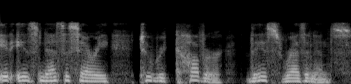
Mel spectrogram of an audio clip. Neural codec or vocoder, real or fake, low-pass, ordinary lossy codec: vocoder, 24 kHz, 100 mel bands, Vocos; fake; 7.2 kHz; Opus, 24 kbps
